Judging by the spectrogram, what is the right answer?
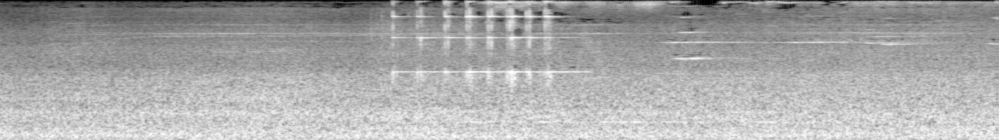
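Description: Bicycle bell on the handlebar rung rapidly for about a second, a bright metallic ringing about three seconds in, over a steady background hiss.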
